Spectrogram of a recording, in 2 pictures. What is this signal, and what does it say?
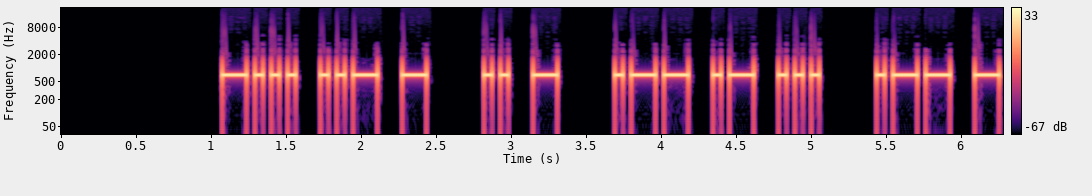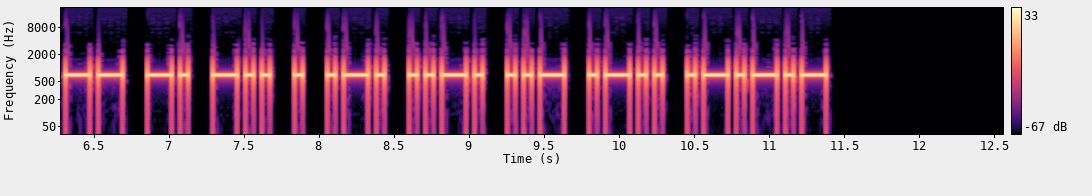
Morse code, heard as a keyed tone, about 22 wpm, 700 Hz. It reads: BUT IT WAS WONDERFUL.
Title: Sentences from Top 1100 Words 22wpm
